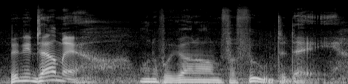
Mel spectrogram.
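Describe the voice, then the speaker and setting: A man's voice: lowish voice, big pitch swings, background noise. A man playing a roguish, genteel Wild West stranger in an ASMR roleplay, wry and musing, speaking straight to the listener. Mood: polite, cheery. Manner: unhurried, wry, musing, with drawn-out pauses.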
